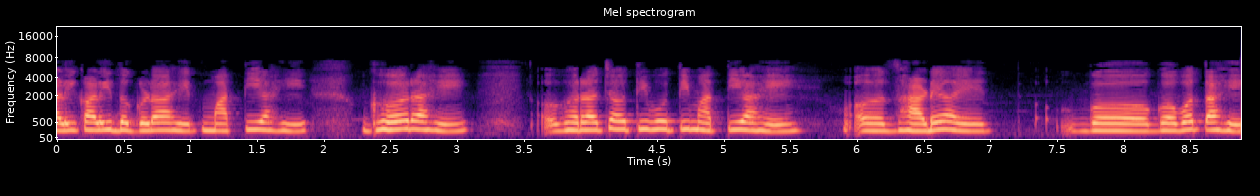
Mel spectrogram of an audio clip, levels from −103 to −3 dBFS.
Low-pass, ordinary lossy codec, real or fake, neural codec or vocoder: 7.2 kHz; MP3, 32 kbps; real; none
